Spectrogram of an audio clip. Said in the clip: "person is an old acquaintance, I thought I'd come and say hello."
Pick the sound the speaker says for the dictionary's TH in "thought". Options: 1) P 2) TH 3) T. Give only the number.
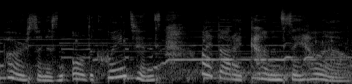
2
